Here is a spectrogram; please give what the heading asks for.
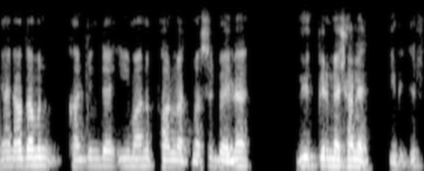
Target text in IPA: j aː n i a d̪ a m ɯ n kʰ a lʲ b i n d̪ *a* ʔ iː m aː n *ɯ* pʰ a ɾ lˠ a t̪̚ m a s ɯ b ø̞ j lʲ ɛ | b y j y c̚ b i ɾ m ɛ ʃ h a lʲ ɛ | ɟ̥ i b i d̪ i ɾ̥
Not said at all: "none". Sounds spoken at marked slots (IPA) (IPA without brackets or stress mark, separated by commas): ɛ, ɯ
